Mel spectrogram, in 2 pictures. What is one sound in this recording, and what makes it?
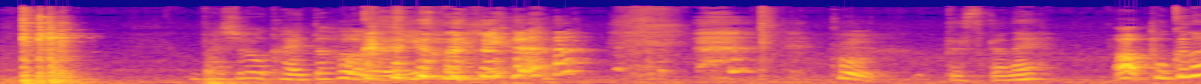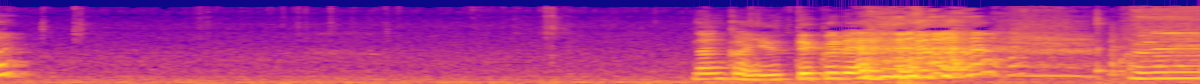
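A young woman talks brightly and laughs close by.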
